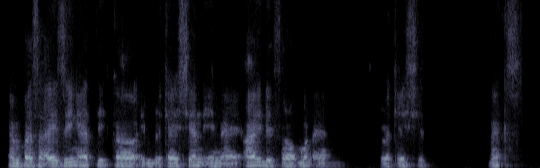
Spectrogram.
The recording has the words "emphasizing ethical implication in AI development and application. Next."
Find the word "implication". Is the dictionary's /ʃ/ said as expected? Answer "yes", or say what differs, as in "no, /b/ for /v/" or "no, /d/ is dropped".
no, /s/ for /ʃ/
